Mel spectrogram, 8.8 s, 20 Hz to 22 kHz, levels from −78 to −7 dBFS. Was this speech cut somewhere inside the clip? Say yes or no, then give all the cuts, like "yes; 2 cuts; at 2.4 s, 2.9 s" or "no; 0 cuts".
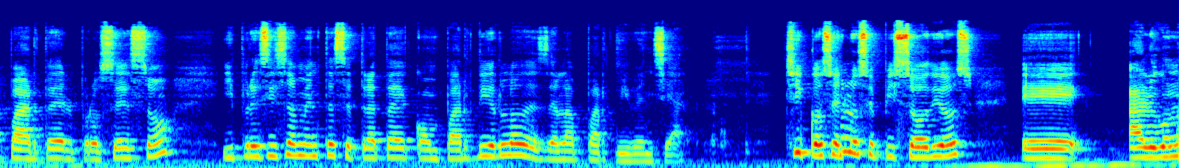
yes; 2 cuts; at 4.6 s, 6.3 s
